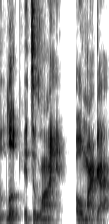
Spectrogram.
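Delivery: plain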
